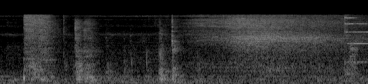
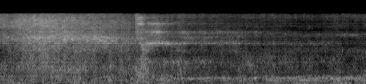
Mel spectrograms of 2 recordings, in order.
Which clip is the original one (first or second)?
first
